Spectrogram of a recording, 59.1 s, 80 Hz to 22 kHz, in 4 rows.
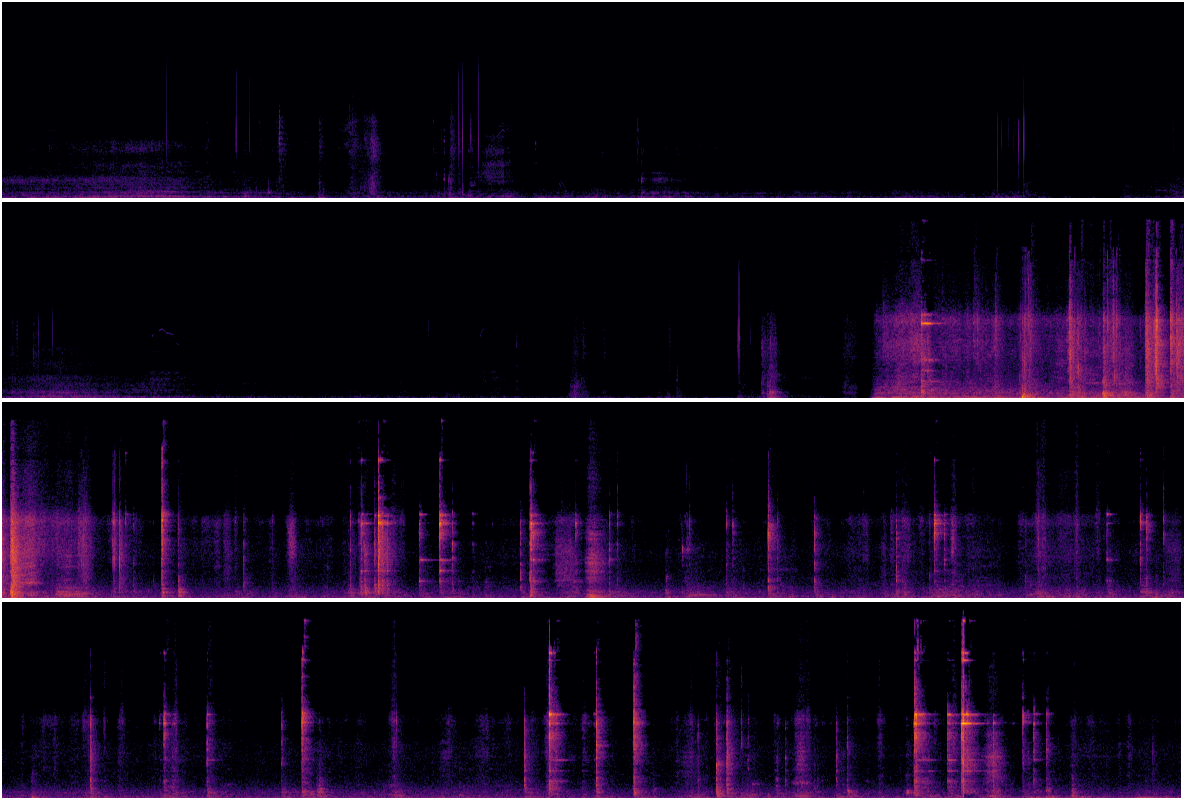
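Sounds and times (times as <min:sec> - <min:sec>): clicks and metallic taps of tools: 0:26.3 - 0:39.9, 0:47.8 - 0:48.4, 0:50.8 - 0:57.8.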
